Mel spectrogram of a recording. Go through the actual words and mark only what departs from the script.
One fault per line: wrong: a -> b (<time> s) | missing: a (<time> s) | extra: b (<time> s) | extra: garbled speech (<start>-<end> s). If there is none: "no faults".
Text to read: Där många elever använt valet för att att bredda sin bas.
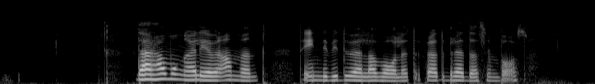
extra: har (1.5 s)
extra: det individuella (3.0 s)
missing: att (4.4 s)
